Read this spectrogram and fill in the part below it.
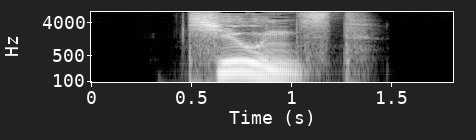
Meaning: second-person singular present of tunen
- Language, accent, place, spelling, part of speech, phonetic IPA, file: German, Germany, Berlin, tunst, verb, [tjuːnst], De-tunst.ogg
